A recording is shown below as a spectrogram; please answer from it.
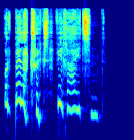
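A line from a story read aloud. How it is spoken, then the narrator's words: Squeaky voice. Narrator (German): sagte mit quiekender Stimme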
